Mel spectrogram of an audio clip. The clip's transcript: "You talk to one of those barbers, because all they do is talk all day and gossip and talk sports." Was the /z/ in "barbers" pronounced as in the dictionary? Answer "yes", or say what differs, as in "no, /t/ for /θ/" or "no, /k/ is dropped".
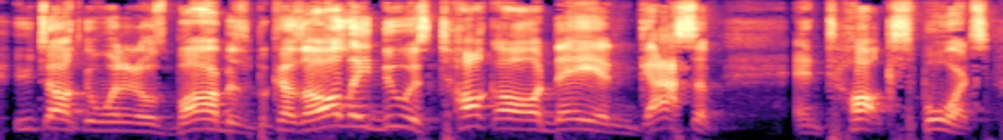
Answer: yes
